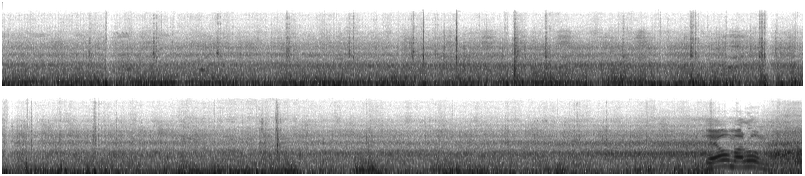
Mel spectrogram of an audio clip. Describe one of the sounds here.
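Wind rushes over the microphone on a moving bicycle.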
